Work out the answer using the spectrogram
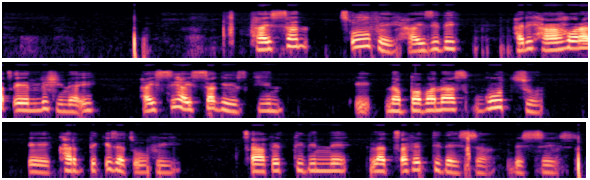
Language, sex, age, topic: Gamo, female, 25-35, government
